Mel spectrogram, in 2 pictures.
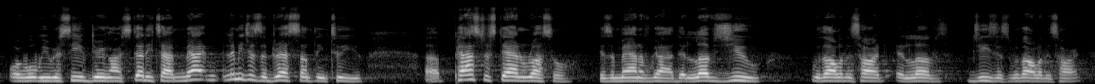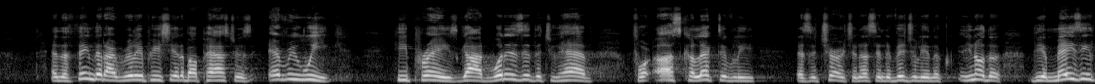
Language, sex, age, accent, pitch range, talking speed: English, male, 30-49, American, 165-220 Hz, 205 wpm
